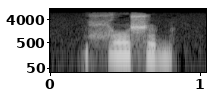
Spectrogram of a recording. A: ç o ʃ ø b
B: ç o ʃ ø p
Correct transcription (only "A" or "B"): A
